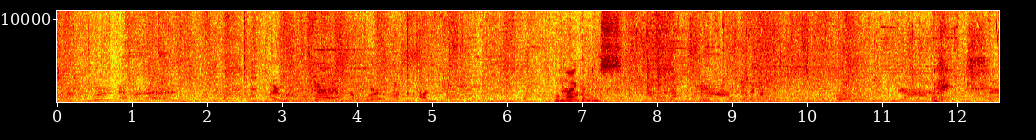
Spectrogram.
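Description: Game sound effects of spells and hits crackle and whoosh.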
